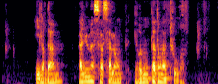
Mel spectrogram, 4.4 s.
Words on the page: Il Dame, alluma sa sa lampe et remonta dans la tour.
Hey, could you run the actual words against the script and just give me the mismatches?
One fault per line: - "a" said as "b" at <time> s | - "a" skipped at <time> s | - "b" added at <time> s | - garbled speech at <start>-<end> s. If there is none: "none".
none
